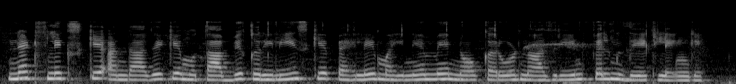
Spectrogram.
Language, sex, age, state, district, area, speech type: Urdu, female, 30-45, Uttar Pradesh, Lucknow, rural, read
